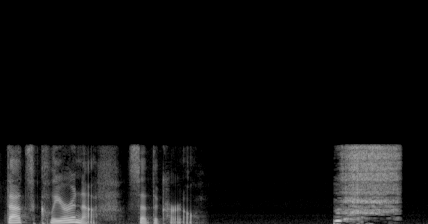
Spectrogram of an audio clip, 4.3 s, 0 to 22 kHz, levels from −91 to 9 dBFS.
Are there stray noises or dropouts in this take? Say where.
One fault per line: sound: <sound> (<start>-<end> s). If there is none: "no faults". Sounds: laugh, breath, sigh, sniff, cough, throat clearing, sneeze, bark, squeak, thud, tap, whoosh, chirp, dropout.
sound: breath (3.3-4.0 s)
